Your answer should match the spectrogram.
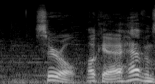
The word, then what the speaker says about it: Cyril: Oh, the name's Cyril. Cyril.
